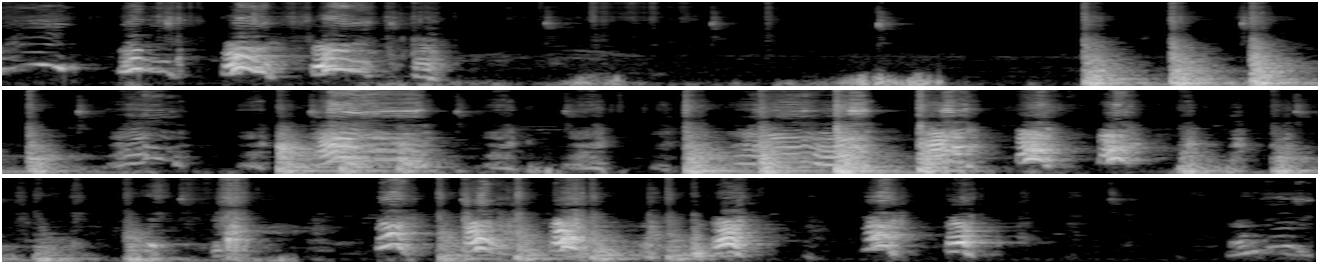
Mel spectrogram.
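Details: A puppy hunts for a rat hidden inside a car, barking excitedly in rapid bursts of sharp, noisy barks, roughly three per second, broken by short pauses, while people talk and urge it on.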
